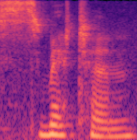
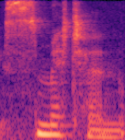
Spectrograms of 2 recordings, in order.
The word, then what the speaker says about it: smitten: We want a short I and stress the first syllable. Smitten. Smitten. There's a schwa in the second syllable.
